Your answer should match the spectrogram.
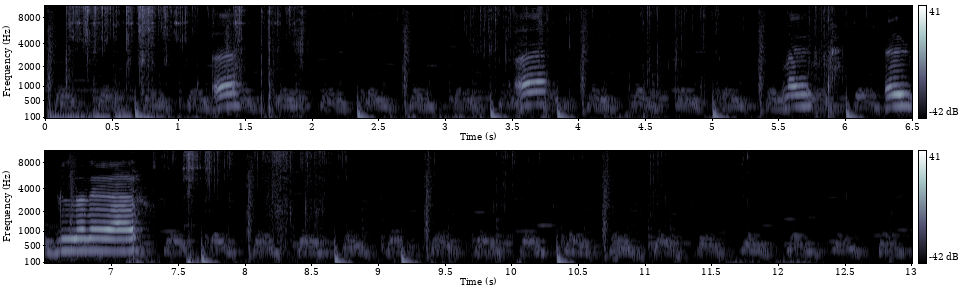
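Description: A baby squealing in short rising bursts several times, with one longer held squeal around six to seven seconds, over background music. Small clicks and crinkling come from the plastic toy being chewed.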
